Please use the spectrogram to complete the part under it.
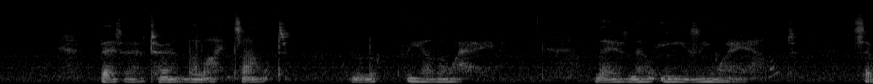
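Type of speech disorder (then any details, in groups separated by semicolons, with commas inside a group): Bulbar dysarthria; progressive bulbar palsy (MND)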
